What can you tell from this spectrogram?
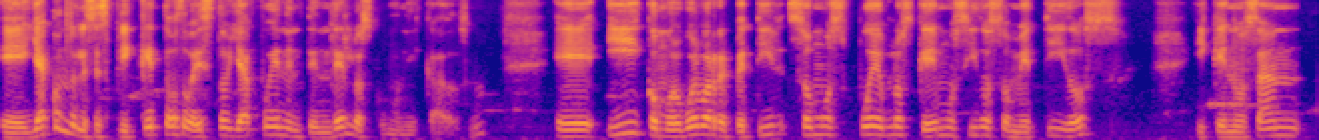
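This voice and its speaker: A man with a Mexican accent teaching an online class, conversational and full of fillers and question tags. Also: mid-range voice.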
